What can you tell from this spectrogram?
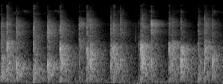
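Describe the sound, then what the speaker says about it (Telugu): A church congregation claps hands together in praise during a Telugu worship service, a steady run of about ten bright, even claps close by with no voices over them. "అందరూ ఒకసారి చప్పట్లు కొట్టి దేవుని స్తుతించండి"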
